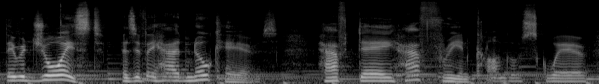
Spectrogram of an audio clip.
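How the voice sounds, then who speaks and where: A man's voice: on the high side, slow pace, over music. A man who performs as a drag queen storyteller, reading and chatting in a dramatic, effusive, campy way. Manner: effusive, campy, often calls listeners "darlings"; dramatic, expressive delivery. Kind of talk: theatrical read-aloud of picture books with chatty asides.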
